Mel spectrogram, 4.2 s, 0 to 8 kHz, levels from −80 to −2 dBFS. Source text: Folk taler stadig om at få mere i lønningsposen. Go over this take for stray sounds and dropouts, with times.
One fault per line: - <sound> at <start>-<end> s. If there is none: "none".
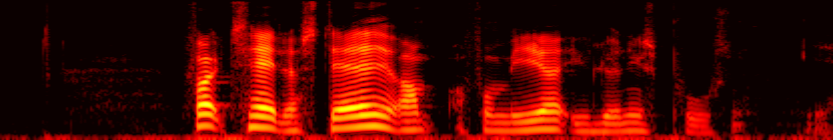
none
